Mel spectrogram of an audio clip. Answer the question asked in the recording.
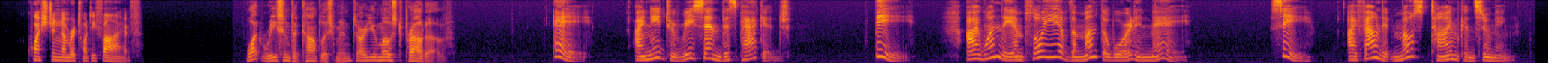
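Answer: B: I won the Employee of the Month award in May.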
